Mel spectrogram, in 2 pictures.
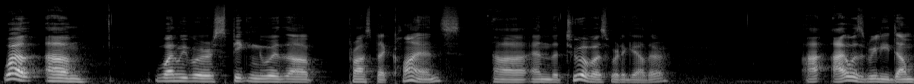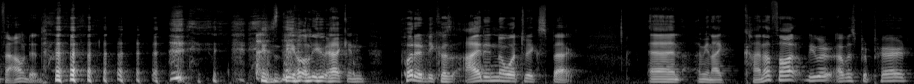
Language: English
